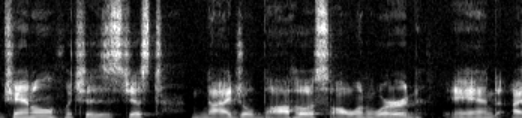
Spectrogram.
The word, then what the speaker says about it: Barros: My last name is pronounced Bajos, but just for simplicity's sake, it's Barros.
